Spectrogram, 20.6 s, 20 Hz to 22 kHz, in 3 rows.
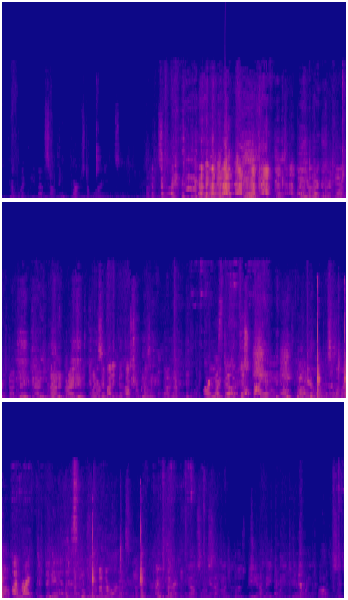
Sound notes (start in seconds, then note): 6.9 laughter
